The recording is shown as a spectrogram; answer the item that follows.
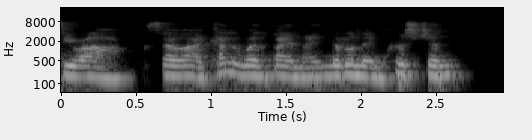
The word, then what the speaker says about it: Heerak: Actually, I use my middle name, because, you know, my first name is hard to pronounce, Iraq, so I kind of went by my middle name.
